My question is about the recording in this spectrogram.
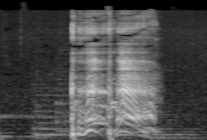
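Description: A man coughs once, a teacher in a classroom of students. The cough is a single sharp burst that runs into a short, rasping, voiced throat sound, heard alone.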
